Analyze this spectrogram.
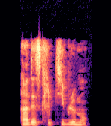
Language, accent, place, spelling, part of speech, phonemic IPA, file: French, France, Lyon, indescriptiblement, adverb, /ɛ̃.dɛs.kʁip.ti.blə.mɑ̃/, LL-Q150 (fra)-indescriptiblement.wav
- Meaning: indescribably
